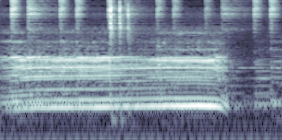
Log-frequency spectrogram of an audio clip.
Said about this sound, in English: Is a cow.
